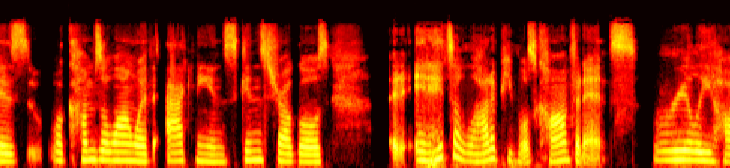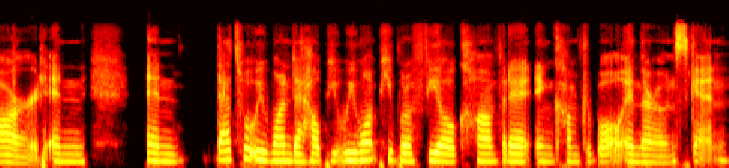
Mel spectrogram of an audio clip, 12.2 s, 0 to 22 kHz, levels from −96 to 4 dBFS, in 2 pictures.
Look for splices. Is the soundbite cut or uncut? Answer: uncut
